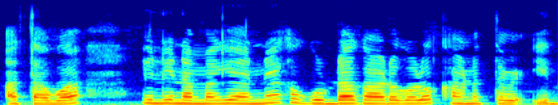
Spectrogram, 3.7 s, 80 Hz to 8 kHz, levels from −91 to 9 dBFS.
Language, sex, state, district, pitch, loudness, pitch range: Kannada, female, Karnataka, Koppal, 250 Hz, -16 LUFS, 240-260 Hz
